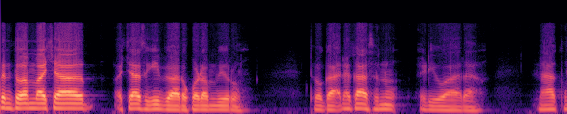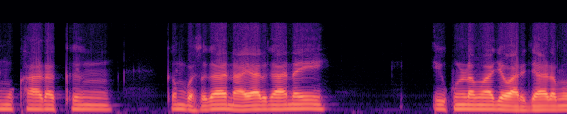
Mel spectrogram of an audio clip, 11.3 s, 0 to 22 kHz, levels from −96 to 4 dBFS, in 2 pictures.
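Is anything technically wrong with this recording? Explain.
Yes. 4-bit ADPCM compression runs through the whole clip. Each sample is stored as a coarse 4-bit step from a prediction. The error is a plainly audible gritty hiss on the louder sound. Nothing sits above 10.7 kHz, which fits a rate near 89 kbps.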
